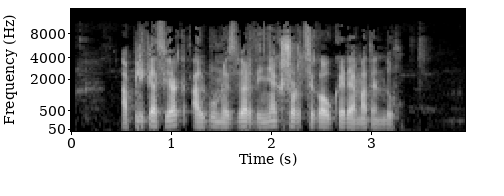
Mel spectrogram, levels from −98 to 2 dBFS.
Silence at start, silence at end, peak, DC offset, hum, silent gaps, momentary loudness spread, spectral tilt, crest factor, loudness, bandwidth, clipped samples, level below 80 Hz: 0.5 s; 0.7 s; -2 dBFS; under 0.1%; none; none; 8 LU; -2 dB/octave; 24 dB; -24 LUFS; 11.5 kHz; under 0.1%; -62 dBFS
